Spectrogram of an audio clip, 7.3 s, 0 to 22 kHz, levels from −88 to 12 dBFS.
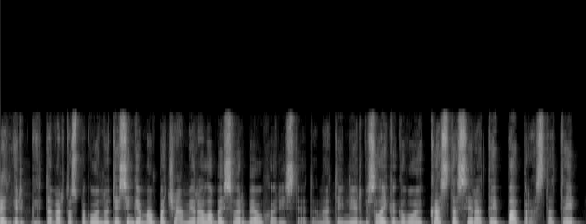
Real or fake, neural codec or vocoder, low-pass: real; none; 10.8 kHz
